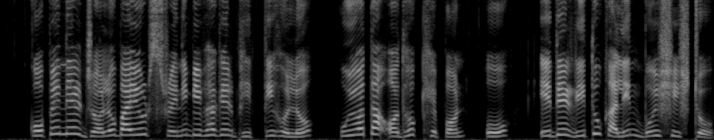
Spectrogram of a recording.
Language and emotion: Bengali, neutral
